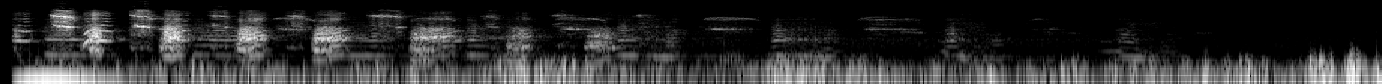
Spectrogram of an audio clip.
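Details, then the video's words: Several donkeys braying: a run of loud, harsh, harmonic-rich calls repeated about twice a second, then fading into weaker, broken wheezes with low rumbling noise underneath. "Unos burros reboznando."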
